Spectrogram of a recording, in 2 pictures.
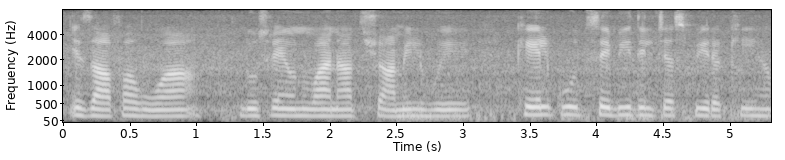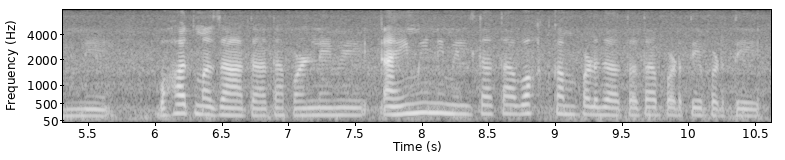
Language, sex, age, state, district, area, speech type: Urdu, female, 30-45, Delhi, Central Delhi, urban, spontaneous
